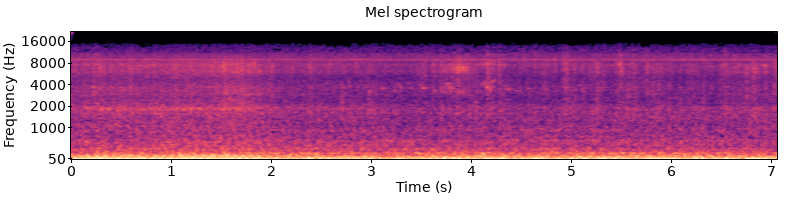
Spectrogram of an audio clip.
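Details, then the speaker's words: 1993 Corvette C4 LT1 V8, automatic, on its first drive after the massive oil leak was fixed: deep, even roar under throttle up top with no knocks or misses, healthy; the car shakes slightly despite new-looking motor mounts, cause unknown. "um but the engine sounds healthy it it roars when it's going up top it's pretty nice"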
